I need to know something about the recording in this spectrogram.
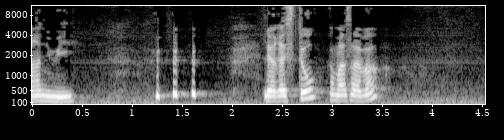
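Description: A woman talks on the phone with animation.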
